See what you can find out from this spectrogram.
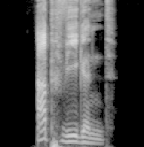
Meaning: present participle of abwiegen
- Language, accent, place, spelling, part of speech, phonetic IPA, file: German, Germany, Berlin, abwiegend, verb, [ˈapˌviːɡn̩t], De-abwiegend.ogg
